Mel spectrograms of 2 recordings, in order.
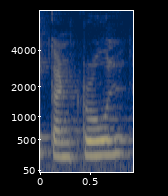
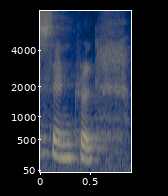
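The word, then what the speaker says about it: control: hair you कैन सी कंट्रोल सी टी आर एल जो लिखा हुआ है बहुत बार मैंने देखा है बच्चे इसको प्रोनाउंस करते हैं सेंट्रल बट इट्स नॉट अन सेंट्रल इट्स अन कंट्रोल की शिफ्ट की डेंसिटी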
